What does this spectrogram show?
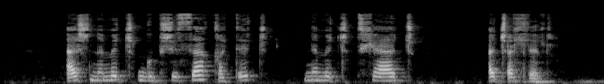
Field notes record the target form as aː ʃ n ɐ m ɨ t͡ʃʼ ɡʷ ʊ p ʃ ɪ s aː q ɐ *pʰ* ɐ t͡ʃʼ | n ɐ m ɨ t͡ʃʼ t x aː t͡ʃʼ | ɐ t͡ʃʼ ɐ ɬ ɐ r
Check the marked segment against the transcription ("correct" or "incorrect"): incorrect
